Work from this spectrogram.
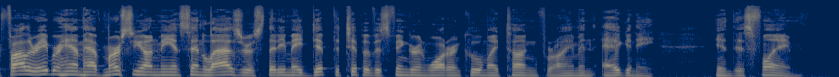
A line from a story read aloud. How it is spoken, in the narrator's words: cried out and said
